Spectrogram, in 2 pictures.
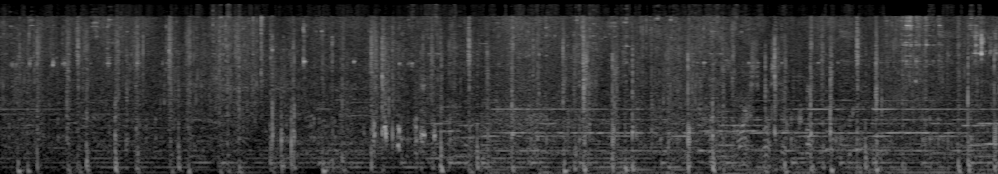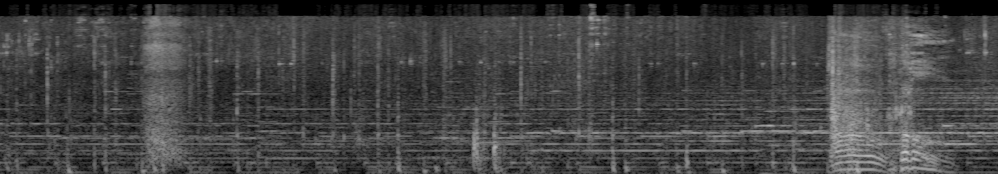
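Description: Horse hooves clip-clop steadily on the ground in Kingdom Come: Deliverance II, close and rhythmic, with a neigh and creaking tack near the end and some talk over it.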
